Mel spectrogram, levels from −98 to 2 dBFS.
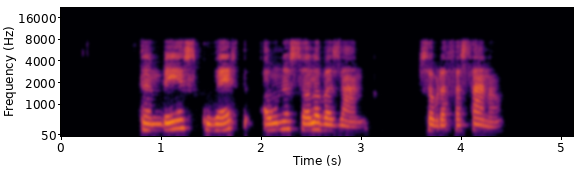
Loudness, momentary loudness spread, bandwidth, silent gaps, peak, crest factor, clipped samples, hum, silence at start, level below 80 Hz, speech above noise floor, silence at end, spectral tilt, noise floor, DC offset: -31 LUFS; 10 LU; 8.4 kHz; none; -14 dBFS; 20 dB; under 0.1%; none; 0.8 s; -82 dBFS; 57 dB; 0.75 s; -1.5 dB/octave; -89 dBFS; under 0.1%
